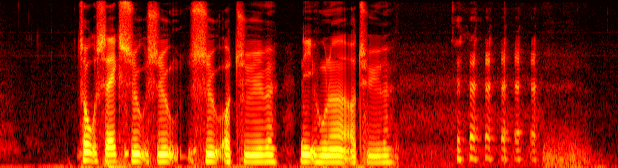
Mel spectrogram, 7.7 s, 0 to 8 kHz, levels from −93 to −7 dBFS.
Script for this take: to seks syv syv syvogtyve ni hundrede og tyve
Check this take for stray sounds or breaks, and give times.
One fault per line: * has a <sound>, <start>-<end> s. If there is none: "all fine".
* has a laugh, 5.6-6.8 s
